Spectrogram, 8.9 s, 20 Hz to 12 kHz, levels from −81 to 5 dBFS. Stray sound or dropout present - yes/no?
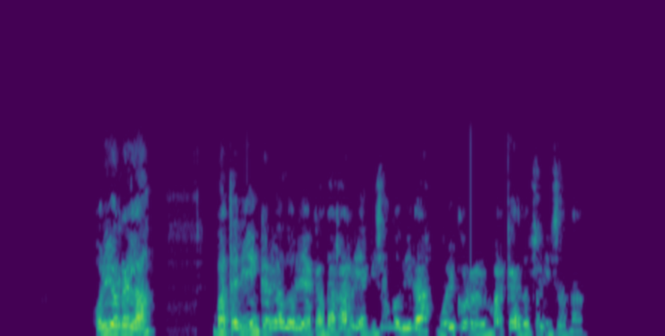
no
